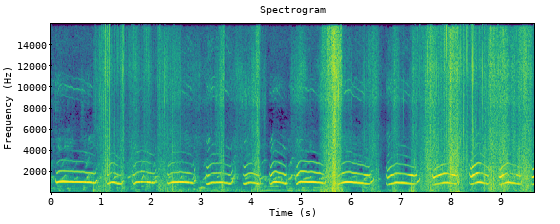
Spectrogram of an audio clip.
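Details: A 20-day-old Shih Tzu puppy, apparently angry, cries in quick, arched squeals, repeated over and over, demanding milk.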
